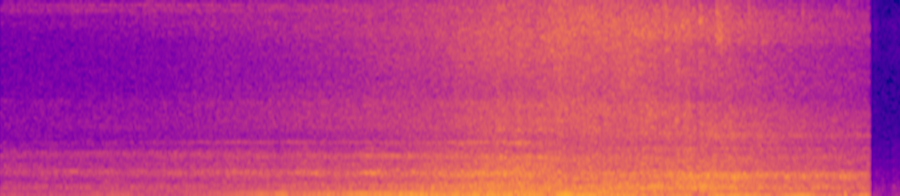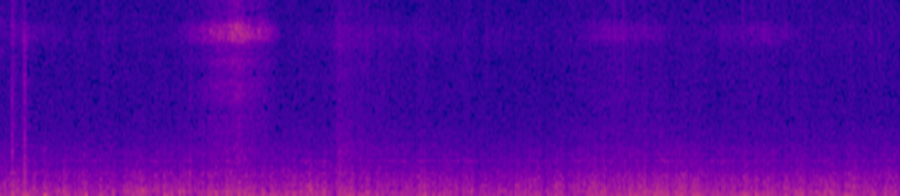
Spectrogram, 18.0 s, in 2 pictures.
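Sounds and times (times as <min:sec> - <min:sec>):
locomotive engine hum: 0:00.0 - 0:08.7
train wheel and rail noise: 0:00.0 - 0:08.8.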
